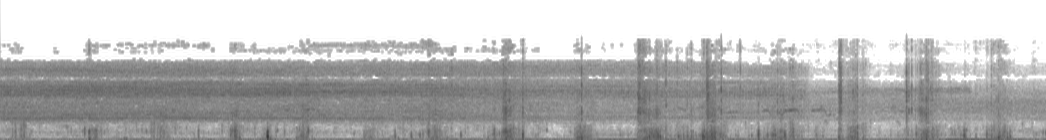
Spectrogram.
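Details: Cicadas keep up a continuous high hissing drone during a walk around the Sinjeongho lotus park in Asan, Korea, while crisp footsteps tap loudly and regularly in the foreground.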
